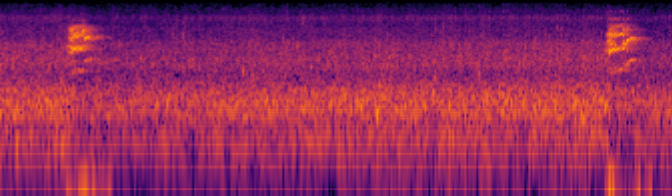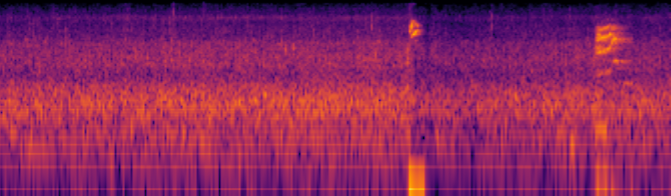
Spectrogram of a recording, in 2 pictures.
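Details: Female rusty-collared seedeater calling over waterfall noise: four short, sharp, high chips spaced several seconds apart, each a brief bright note standing out above the steady rush of falling water.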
